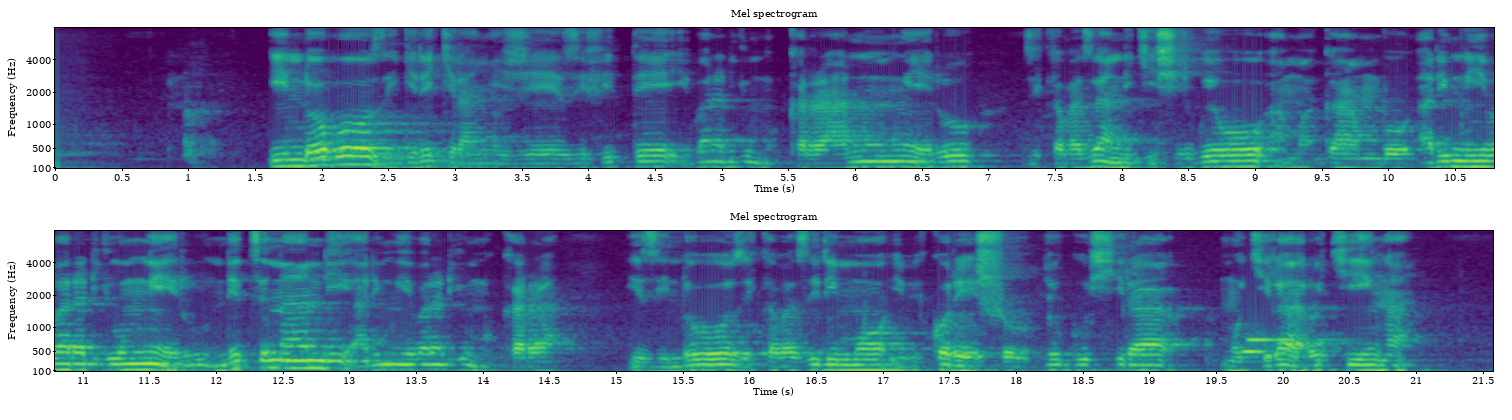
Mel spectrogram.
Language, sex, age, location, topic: Kinyarwanda, male, 25-35, Huye, agriculture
